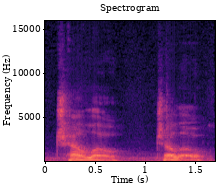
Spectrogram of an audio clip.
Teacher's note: First syllable stress, so chel is long and O is short.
